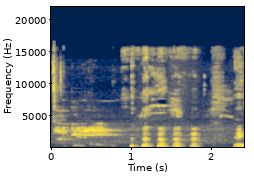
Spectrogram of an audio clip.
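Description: A man laughs heartily.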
